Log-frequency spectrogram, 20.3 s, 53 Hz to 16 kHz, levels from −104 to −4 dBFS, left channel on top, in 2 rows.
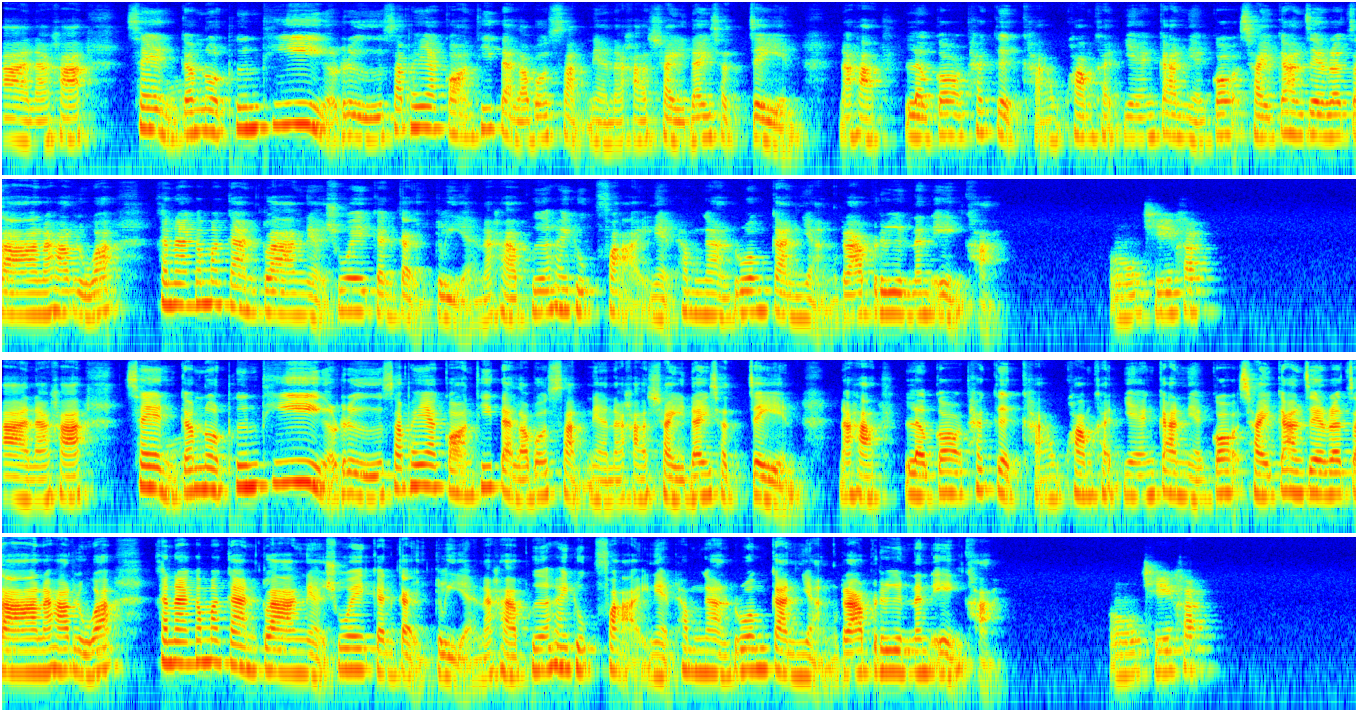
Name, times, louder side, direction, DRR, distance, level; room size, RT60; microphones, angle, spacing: voice 1, 0.0-17.6, right 4 dB, 50° right, 10 dB, 1.0 m, -25 dB
voice 2, 18.5-19.1, right 1 dB, 80° right, 2 dB, 2.4 m, -31 dB
8.4 x 7.5 x 3.7 m, 0.31 s
head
